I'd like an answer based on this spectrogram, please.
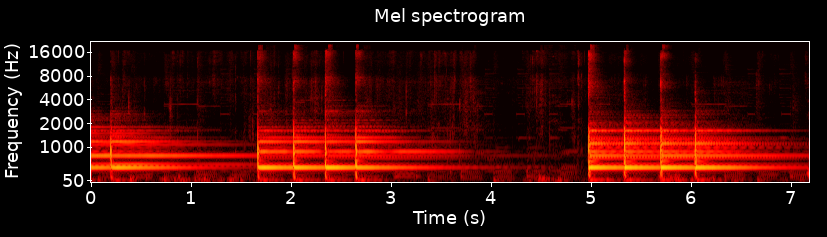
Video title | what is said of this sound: Pedra com som de sino de igreja ⛪ | Cada local que você percute, você tem uma sonoridade diferente.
